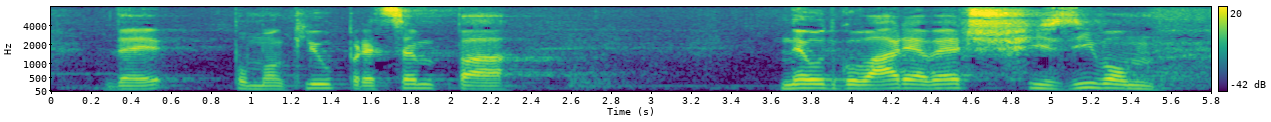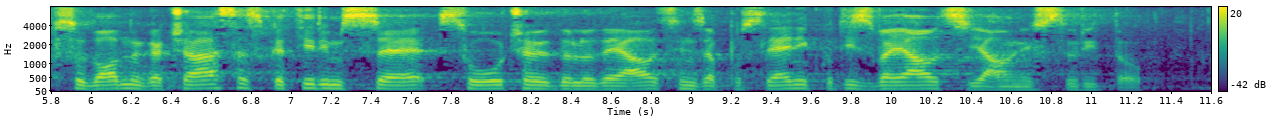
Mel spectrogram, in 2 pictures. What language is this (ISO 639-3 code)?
slv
